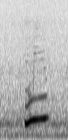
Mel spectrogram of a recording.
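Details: Domestic cat giving a single rising then level meow, about half a second long, clear tonal with harmonics, in a quiet indoor room.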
